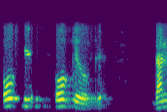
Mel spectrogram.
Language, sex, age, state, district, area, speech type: Hindi, male, 45-60, Madhya Pradesh, Gwalior, rural, conversation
